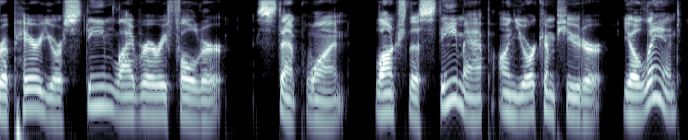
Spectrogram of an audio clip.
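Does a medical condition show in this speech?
No.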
